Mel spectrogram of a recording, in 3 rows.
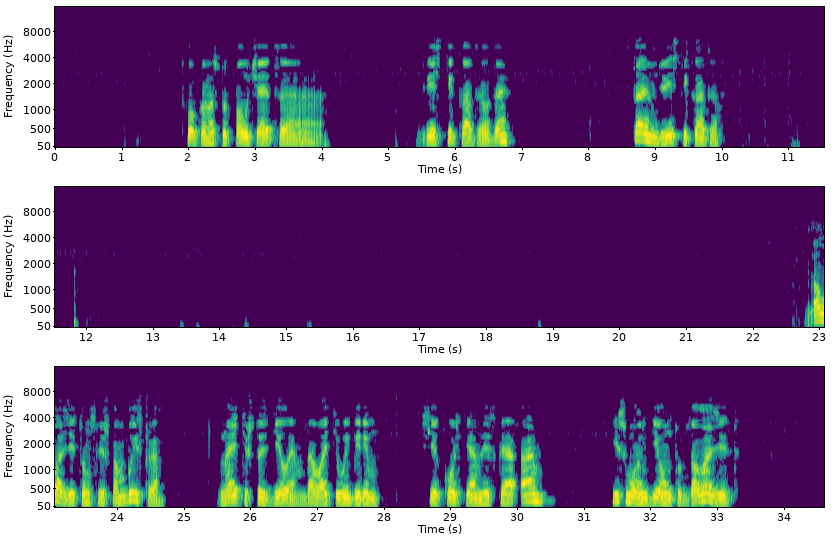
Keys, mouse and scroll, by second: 1.1 space, 5.2 click, 6.3-8.2 drag, 8.8-11.3 drag, 12.0 space, 22.8 space, 24.2 middle click, 25.8 middle click, 28.2 click, 29.2 a, 32.0 click, 32.5-34.6 drag.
